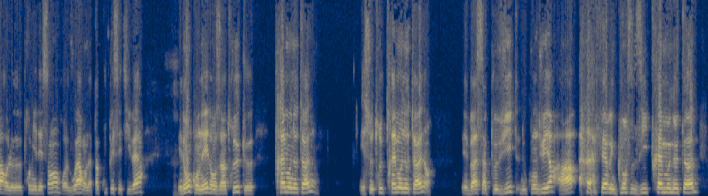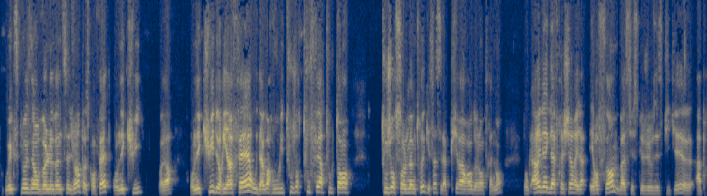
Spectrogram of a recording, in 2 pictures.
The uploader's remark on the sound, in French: À la fin du Webinaire une session de questions/réponses étaient proposées aux participants du Live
